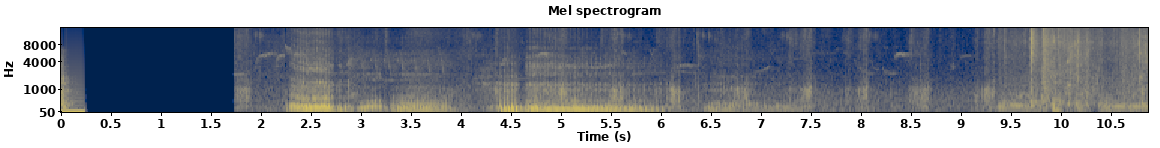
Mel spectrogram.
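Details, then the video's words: Giant gorilla grunting: deep, low, rough grunts in loud bursts lasting about a second, several in a row after a brief silence, then fading into quieter rumbles with a sharp louder burst near the end. "GIANT GORILLA GRUNTING"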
